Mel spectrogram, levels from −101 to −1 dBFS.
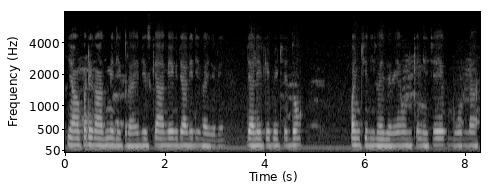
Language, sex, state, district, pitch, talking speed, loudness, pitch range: Hindi, male, Maharashtra, Aurangabad, 145 Hz, 200 wpm, -42 LUFS, 140-150 Hz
